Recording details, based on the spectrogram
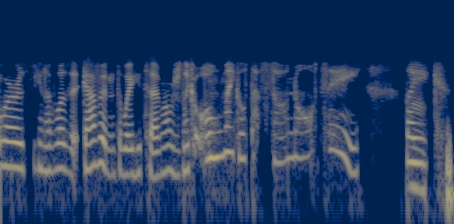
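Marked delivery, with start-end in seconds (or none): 2.5-5.4 slow, high-pitched, badly done Welsh accent. Recalling how Gavin reacted, quoting him in a really bad Welsh accent. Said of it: "did i just attempt a really bad welsh accent".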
